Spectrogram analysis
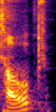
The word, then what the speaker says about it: taupe: How is top pronounced? Is it- It's just taupe? Okay, taupe.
